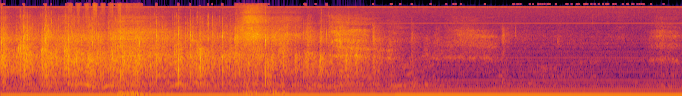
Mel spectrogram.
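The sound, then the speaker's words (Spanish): An audience breaks into loud, dense applause for the Lord that lasts about five seconds before fading out, leaving only a steady low electrical hum. “Denle un aplauso fuerte al Señor.”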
